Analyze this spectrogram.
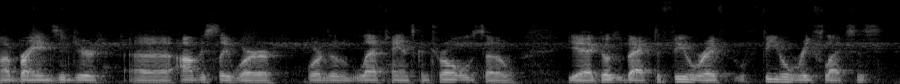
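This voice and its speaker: Fairly low-pitched male voice in a monotone, flat intonation, with audible room echo. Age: young. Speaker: stroke survivor. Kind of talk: casual update monologue. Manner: hesitant with many fillers.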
